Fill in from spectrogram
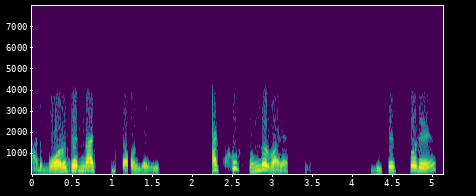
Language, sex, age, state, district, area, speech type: Bengali, male, 30-45, West Bengal, North 24 Parganas, urban, conversation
